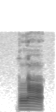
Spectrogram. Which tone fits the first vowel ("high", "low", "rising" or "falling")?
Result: low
